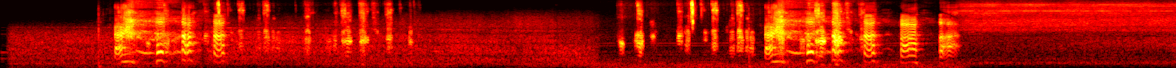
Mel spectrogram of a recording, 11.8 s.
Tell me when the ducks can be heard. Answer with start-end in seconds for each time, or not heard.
1.4-4.2, 6.2-8.7.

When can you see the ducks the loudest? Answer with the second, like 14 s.
8 s.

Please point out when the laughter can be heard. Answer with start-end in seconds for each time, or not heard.
0.9-2.3, 7.5-9.6.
